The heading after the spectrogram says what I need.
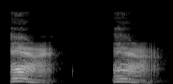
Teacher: Kalau ha hames udaranya ngalir. Ain bainiah ngalirnya ee pertengahan antara syiddah dan rakhawah. Jadi ain ini ngalir tapi tengah-tengah antara syiddah dan rakhawah.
